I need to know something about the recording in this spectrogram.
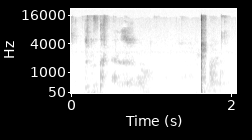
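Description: Near silence: room tone, with one brief click a little over one and a half seconds in.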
